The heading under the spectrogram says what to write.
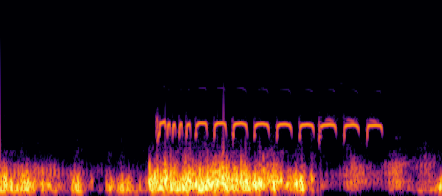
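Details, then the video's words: Female local zebra dove calling males: a run of about twelve quick, evenly repeated notes rises above loud, continuous low rumbling background noise. "Suara Burung Perkutut Lokal Betina Memanggil Jantan"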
